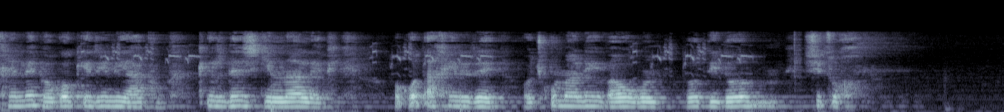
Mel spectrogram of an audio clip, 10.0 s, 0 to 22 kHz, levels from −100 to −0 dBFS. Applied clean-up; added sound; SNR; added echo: none; Bird; 20 dB; reverberation time 0.6 s.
